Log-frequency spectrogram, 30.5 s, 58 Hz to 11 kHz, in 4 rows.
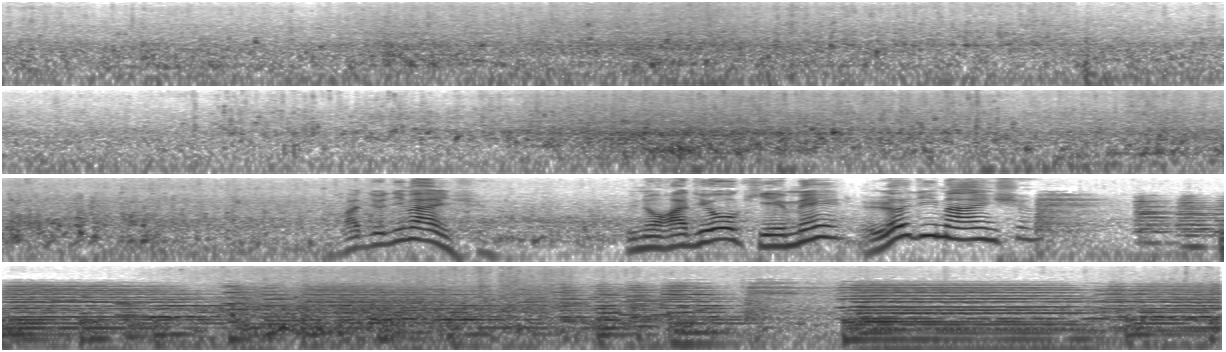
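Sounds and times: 
sea waves: 0.0s - 30.5s
steady breezy wind hiss: 16.1s - 30.5s
speech: 17.5s - 18.3s, 19.2s - 22.0s.

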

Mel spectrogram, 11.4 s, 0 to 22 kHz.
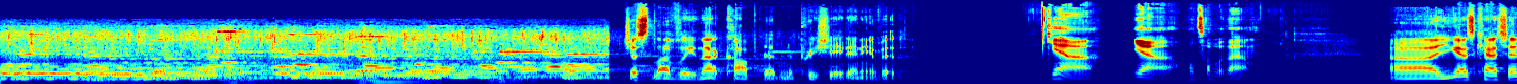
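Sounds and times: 
rain pattering on a hard surface: 0.0s - 5.2s
speech: 4.7s - 6.9s, 7.8s - 9.5s, 10.4s - 11.3s.

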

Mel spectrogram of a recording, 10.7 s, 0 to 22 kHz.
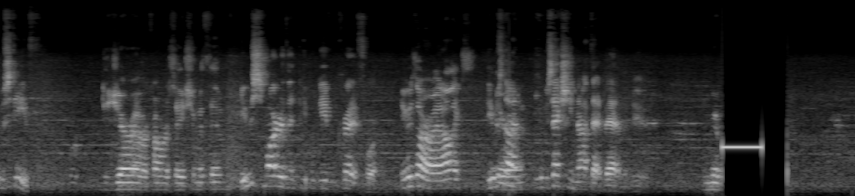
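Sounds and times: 
speech: 0.0s - 0.6s, 1.3s - 8.2s, 8.8s - 9.1s
censor beep over a name: 9.0s - 9.6s.

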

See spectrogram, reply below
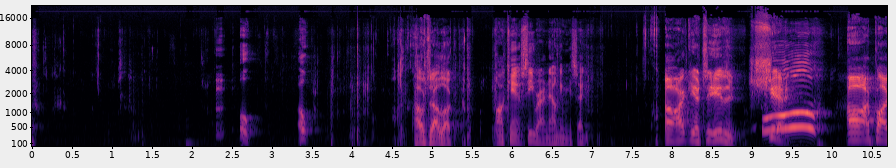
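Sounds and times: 
crunching of meth in the mouth: 0.0s - 7.9s
soft wet chewing and mouth noises: 0.0s - 8.0s
speech: 2.6s - 3.6s, 4.8s - 7.1s, 7.9s - 10.6s.

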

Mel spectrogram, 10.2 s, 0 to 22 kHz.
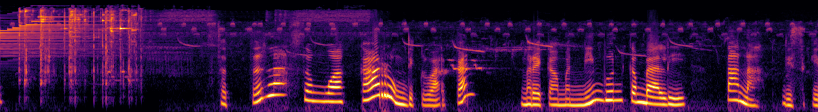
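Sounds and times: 
gold coins clinking and jingling: 0.0s - 2.6s
speech: 2.8s - 10.2s.

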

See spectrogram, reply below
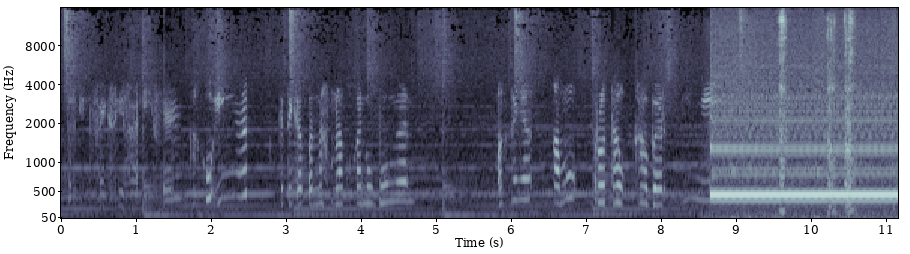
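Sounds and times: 
speech: 0.0s - 5.2s, 5.8s - 9.1s
steady telephone tone after a call is cut off: 8.7s - 11.1s.

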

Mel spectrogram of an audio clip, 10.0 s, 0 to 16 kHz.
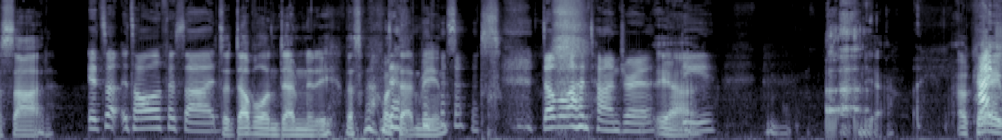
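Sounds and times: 
speech: 0.0s - 9.0s, 9.6s - 10.0s
soft low guttural gulp: 7.7s - 8.8s
loud involuntary burp: 8.2s - 8.9s.

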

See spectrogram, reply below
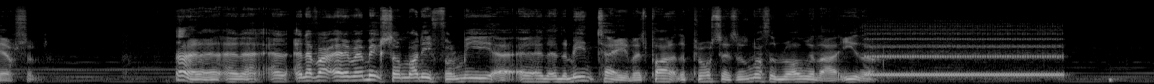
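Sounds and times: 
speech: 0.0s - 0.6s, 1.8s - 9.0s
telephone ringing with a buzzy electronic tone: 8.6s - 10.7s.

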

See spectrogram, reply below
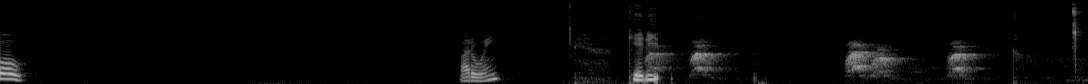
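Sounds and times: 
speech: 4.6s - 5.1s, 6.3s - 6.8s
dog barking: 6.6s - 7.4s, 8.4s - 10.0s.

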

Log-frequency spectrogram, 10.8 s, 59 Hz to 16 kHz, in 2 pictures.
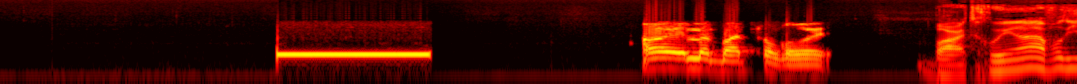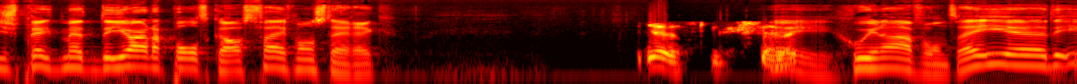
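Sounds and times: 
phone ringback tone while a call is being placed: 1.4s - 2.2s
speech: 3.2s - 7.4s, 8.6s - 10.7s.

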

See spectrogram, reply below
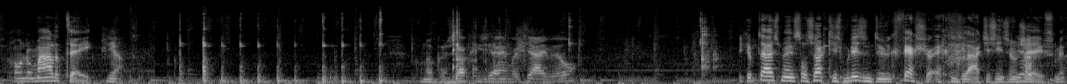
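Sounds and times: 
speech: 0.1s - 1.4s, 4.2s - 5.9s, 7.4s - 10.6s
spoon clinking against a tea glass: 1.8s - 4.9s, 5.6s - 5.9s.

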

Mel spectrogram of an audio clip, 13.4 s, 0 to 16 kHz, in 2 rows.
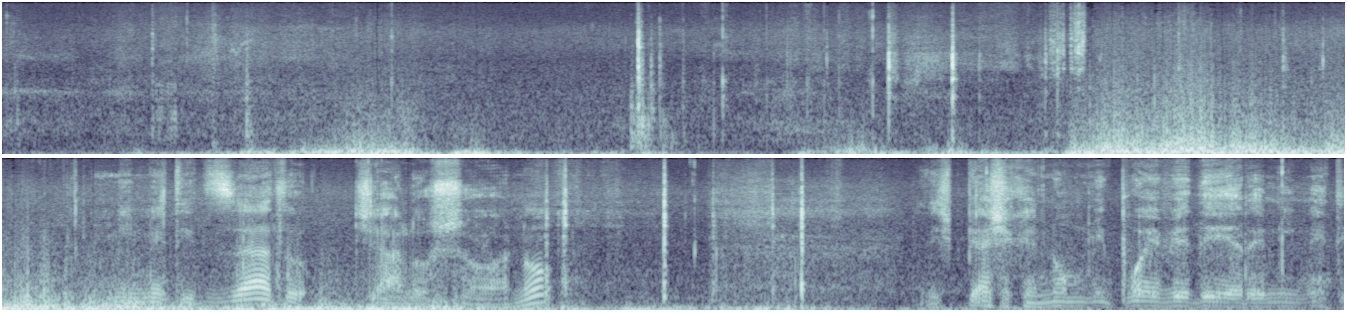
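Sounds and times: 
gusts of wind buffeting the microphone outdoors: 0.6s - 12.3s
speech: 7.9s - 9.6s, 11.4s - 13.4s.

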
